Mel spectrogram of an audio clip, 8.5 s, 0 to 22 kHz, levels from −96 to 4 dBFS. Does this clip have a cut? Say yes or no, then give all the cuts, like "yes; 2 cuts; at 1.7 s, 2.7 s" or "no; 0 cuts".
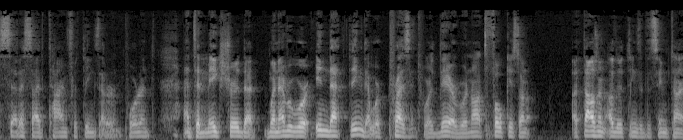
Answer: no; 0 cuts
